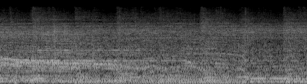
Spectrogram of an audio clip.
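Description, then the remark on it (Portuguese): The studio audience of the TV Cultura show Matéria-Prima, hosted by Rafael Cortez in the station's studio C, cheers and whoops loudly, a dense, sustained wash of many voices yelling together without a break for the whole few seconds. “Estou aqui muito bem acompanhado da plateia!”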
